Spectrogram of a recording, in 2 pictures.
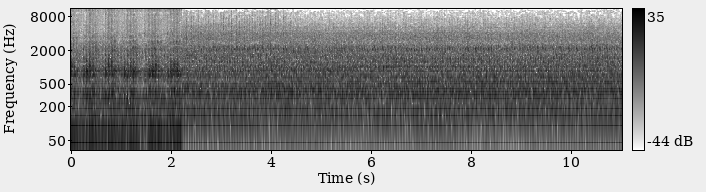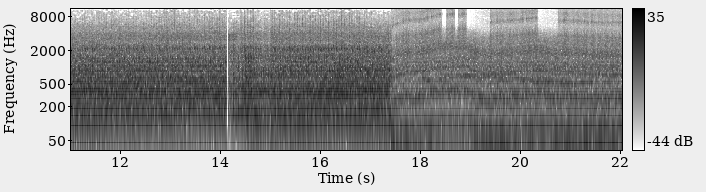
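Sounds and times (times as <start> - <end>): toy vehicle motor running: 0.0 - 2.2, 17.4 - 22.0.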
